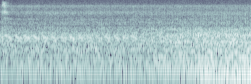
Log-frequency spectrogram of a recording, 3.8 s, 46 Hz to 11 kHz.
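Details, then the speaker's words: 2001 Trane XE1000 Weathertron 5-ton (60,000 BTU) heat pump outdoor unit running in heat mode, temperatures dropping into the 40s: loud steady fan roar with a fast low throb as the cabinet, fan grille and condenser cover shake heavily. "this thing's very shaky this is um shaking this um the fan grill is shaking the um loot the um condenser cover on this side is shaking"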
